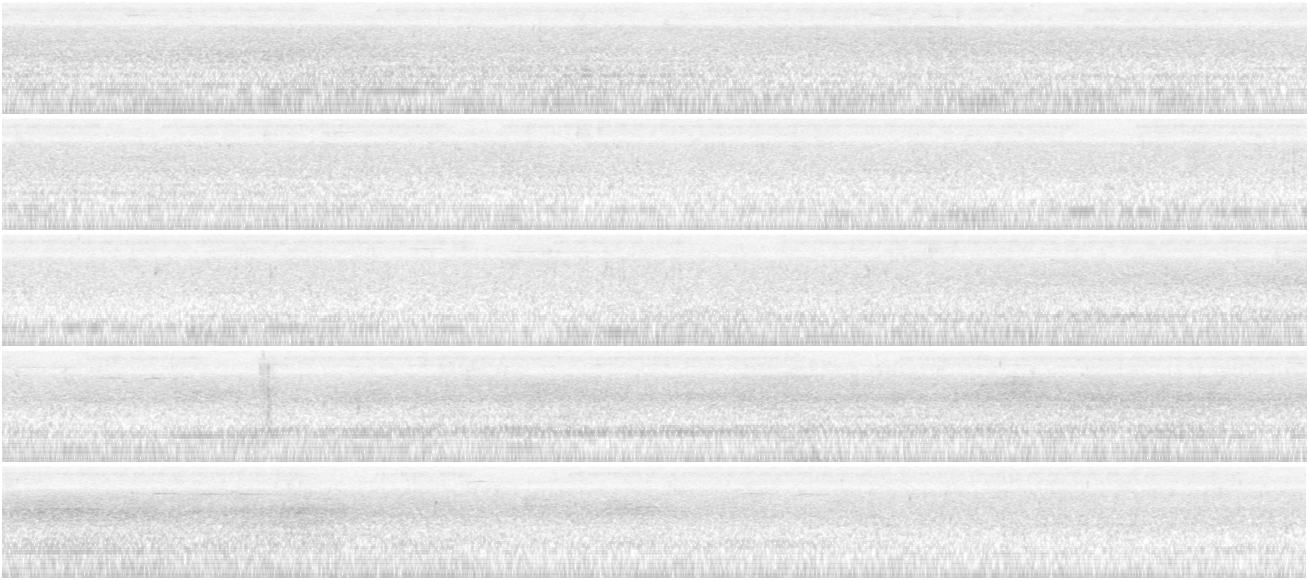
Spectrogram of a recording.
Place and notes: on the road to Dasbourg at a parking lot. The sound of the river Our and traffic echoing in the valley. Passing by on the street some cars and two motorbikes.
Straße nach Dasburg, Haaptstrooss, Verkehr
Auf der Straße nach Dasburg auf einem Parkplatz. Das Geräusch vom Fluss Our und von Verkehr, der im Tal widerhallt. Auf der Straße fahren einige Autos und zwei Motorräder vorbei.
route en direction de Dasbourg, trafic
Sur une aire de stationnement de la route en direction de Dasbourg. Le son de la rivière Our et le trafic routier qui se répercute dans la vallée. Dans le fond, on entend des voitures et deux motos sur la route.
